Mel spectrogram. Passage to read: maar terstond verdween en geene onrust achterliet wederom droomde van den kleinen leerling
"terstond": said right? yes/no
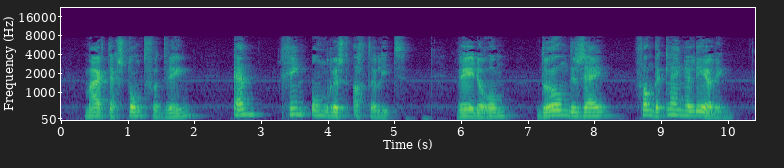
yes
